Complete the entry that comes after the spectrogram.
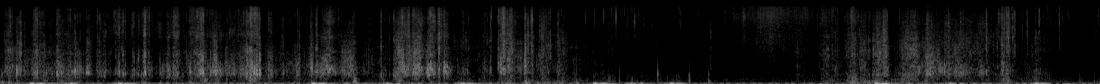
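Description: A solid rectangular green polyethylene foam block on a table is pressed, rolled and squeezed with fingertips and palms. It gives dry, crinkling, crunchy squeaks in uneven bursts with bright, hissy texture and a low rumble underneath.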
